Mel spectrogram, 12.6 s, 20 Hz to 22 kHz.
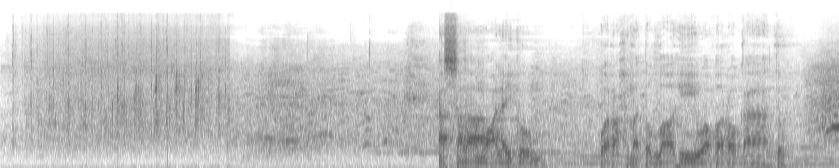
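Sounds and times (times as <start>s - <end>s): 
audience applause: 0.0s - 5.9s
speech: 6.6s - 8.2s, 9.0s - 11.9s.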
